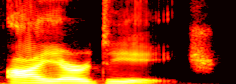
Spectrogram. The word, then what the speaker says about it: Irth: This developer is Irth pronounced like Earth.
